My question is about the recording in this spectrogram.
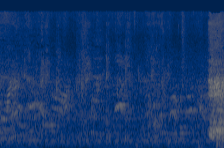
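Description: Faint background chatter of children's voices.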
